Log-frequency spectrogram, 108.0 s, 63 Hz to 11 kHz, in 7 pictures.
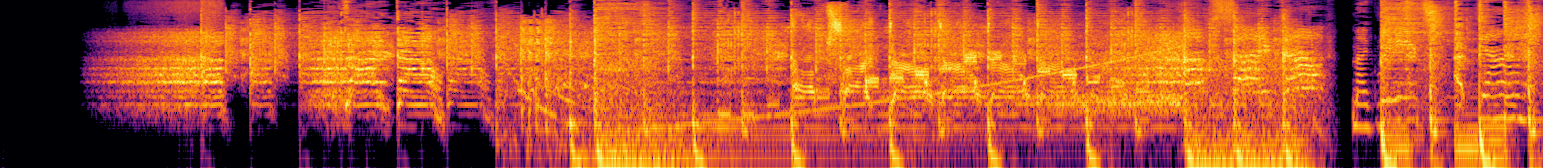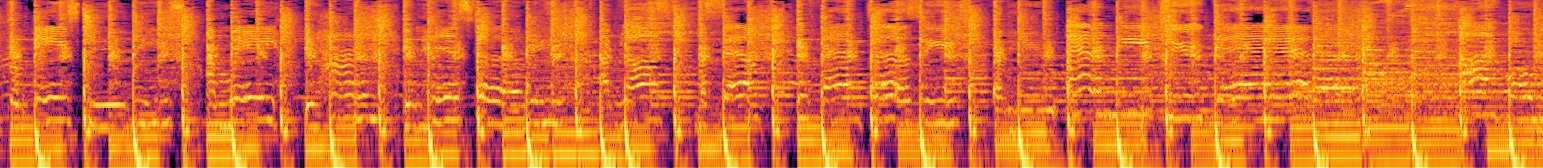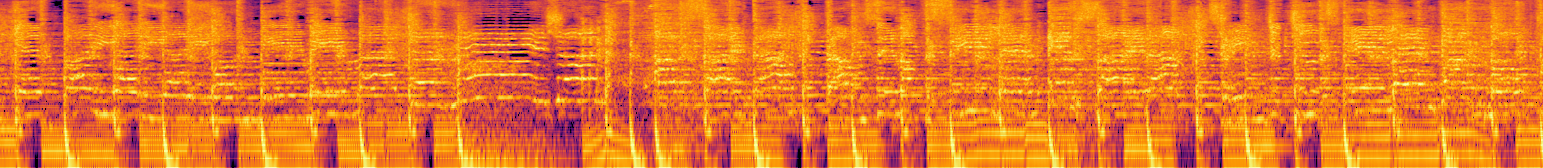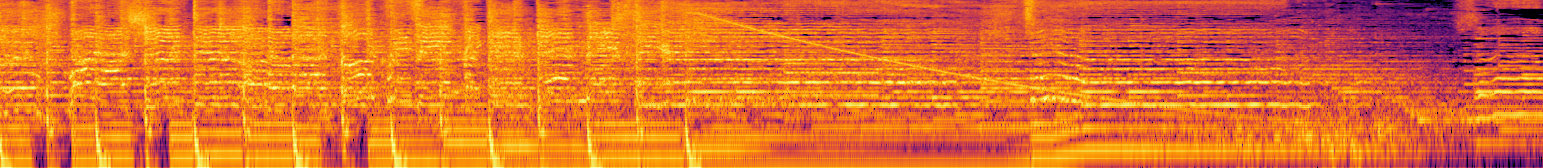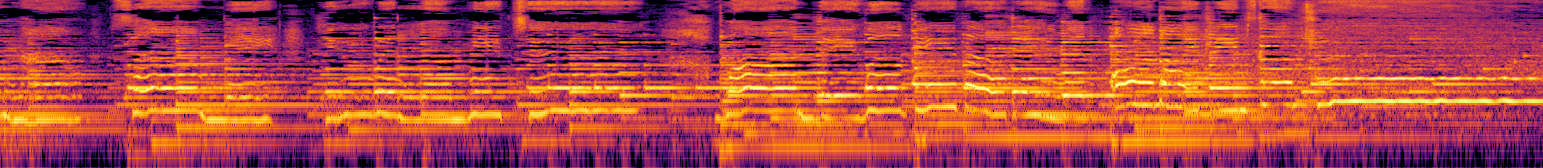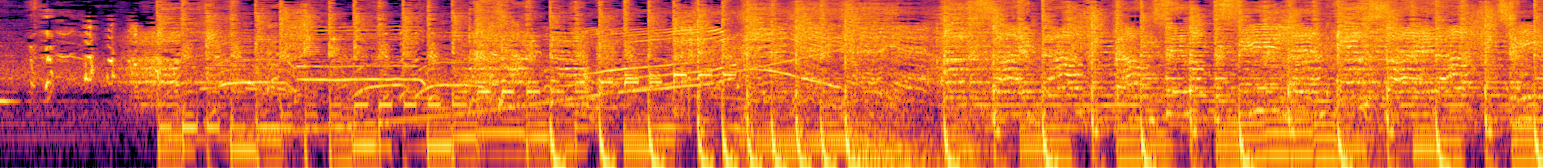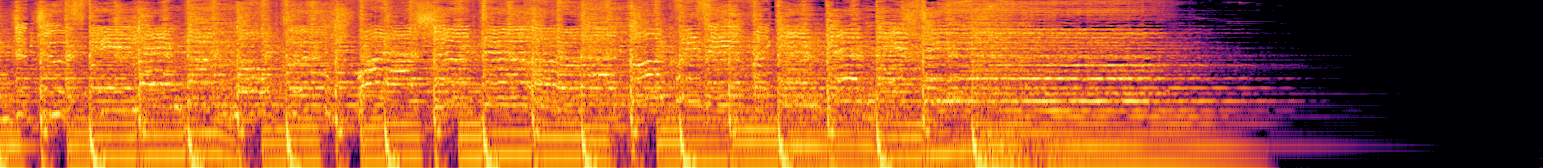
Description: BPM122--1
Audio QualityPerfect (High Quality)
